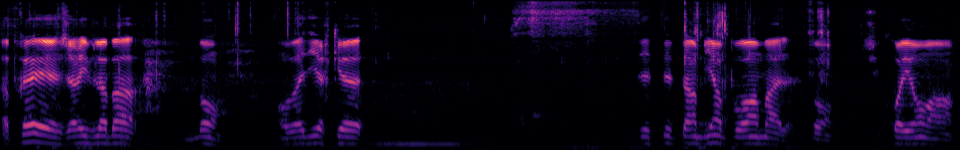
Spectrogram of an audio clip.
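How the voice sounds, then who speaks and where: A man's voice: medium pitch, steady tone, takes it slowly, pauses often, background noise. A man, vlogging in a rambling way, with hesitations and self-corrections. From Belgium. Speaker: YouTuber. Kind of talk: casual vlog monologue.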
